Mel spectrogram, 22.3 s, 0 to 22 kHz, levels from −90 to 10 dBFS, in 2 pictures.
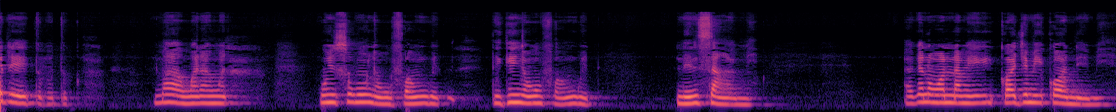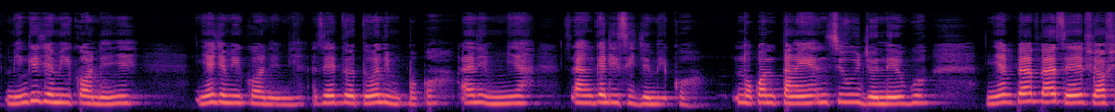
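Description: HE-AAC compression, throughout: the treble above the low-band crossover is likely rebuilt from copied lower bands, so sibilants sound gritty and lispy, with nothing above 14.9 kHz.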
